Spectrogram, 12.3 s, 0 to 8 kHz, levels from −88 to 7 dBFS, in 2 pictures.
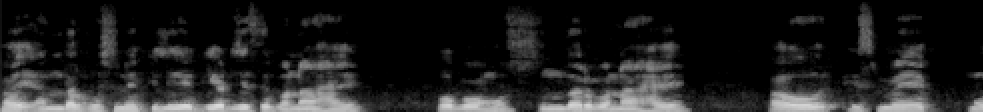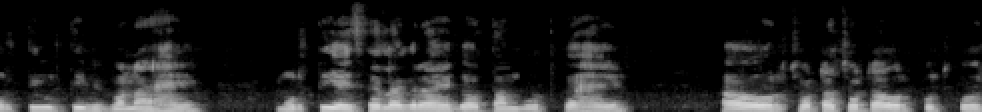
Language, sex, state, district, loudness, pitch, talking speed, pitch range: Hindi, male, Chhattisgarh, Balrampur, -17 LUFS, 170 Hz, 165 wpm, 160-185 Hz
